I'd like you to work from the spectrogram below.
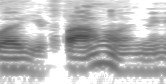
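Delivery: put-on angry woman voice. Speaker retells a woman who pulled in after them, acting out her anger. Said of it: "And she got fucking mad".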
